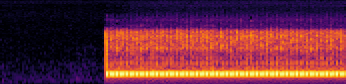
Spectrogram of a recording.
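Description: Telephone ring tone sounding just before a voicemail greeting: after a brief silence, a steady, buzzy electronic tone starts abruptly and holds at an even level to the end.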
